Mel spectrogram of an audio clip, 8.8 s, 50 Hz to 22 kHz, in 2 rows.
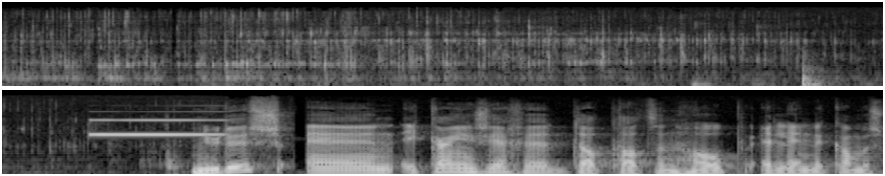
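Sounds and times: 
water pouring into a cup: 0:00.0 - 0:04.9
liquid indicator electronic beep: 0:04.8 - 0:05.7
speech: 0:05.4 - 0:08.8.

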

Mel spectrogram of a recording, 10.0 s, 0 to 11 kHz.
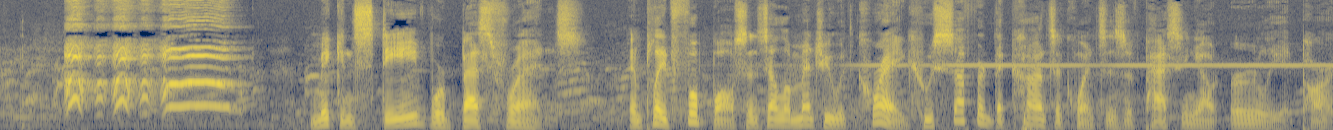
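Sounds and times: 
rooster crowing: 0:00.5 - 0:02.0
speech: 0:02.3 - 0:09.9.

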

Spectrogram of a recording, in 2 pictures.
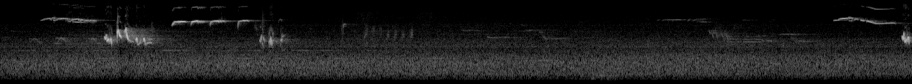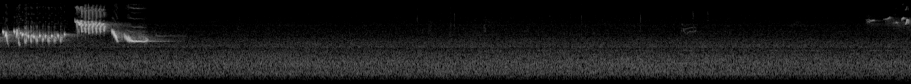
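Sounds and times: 
European robin autumn song of thin high whistled phrases and trills: 0:00.3 - 0:05.7, 0:06.7 - 0:10.9, 0:17.8 - 0:18.2.

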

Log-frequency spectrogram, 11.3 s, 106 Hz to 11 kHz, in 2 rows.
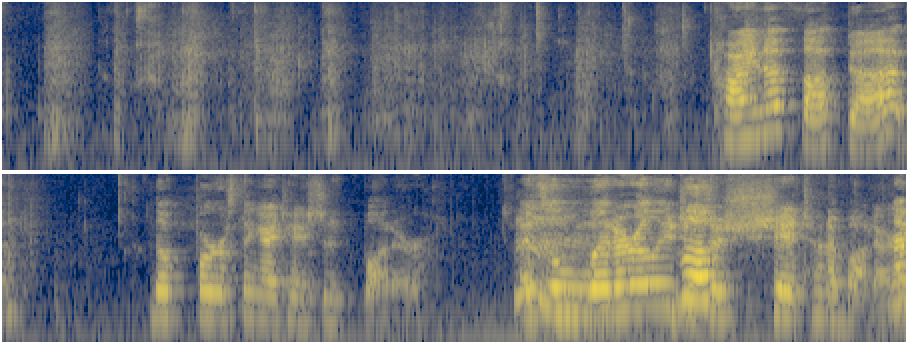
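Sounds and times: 
buffalo-flavored potato chips bitten and chewed: 0:00.0 - 0:04.5
speech: 0:04.5 - 0:05.8, 0:06.6 - 0:08.1, 0:08.8 - 0:11.3.

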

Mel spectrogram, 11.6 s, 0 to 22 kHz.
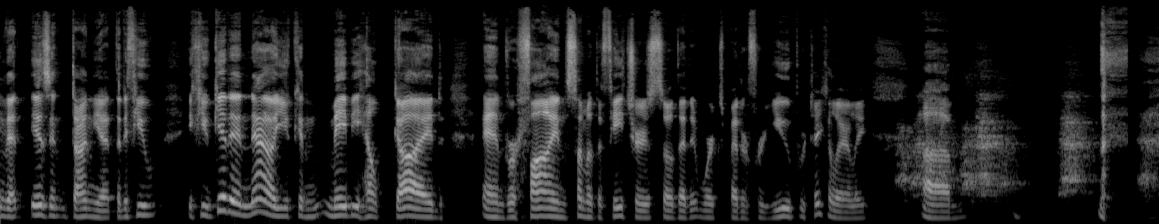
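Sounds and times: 
speech: 0:00.0 - 0:10.3, 0:11.0 - 0:11.2
breathy gasp-like noises: 0:01.6 - 0:01.9, 0:04.5 - 0:04.8, 0:08.7 - 0:10.2, 0:11.2 - 0:11.5
dogs whining and yelping in the background: 0:08.9 - 0:11.5.

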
